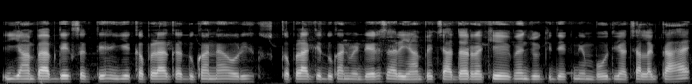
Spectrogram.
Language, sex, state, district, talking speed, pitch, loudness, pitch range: Hindi, male, Bihar, Araria, 295 wpm, 130 Hz, -20 LUFS, 125-130 Hz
